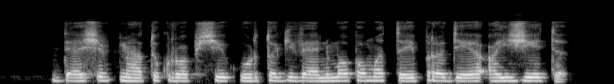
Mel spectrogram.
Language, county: Lithuanian, Šiauliai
